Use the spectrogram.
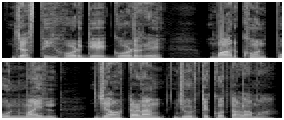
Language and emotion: Santali, neutral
